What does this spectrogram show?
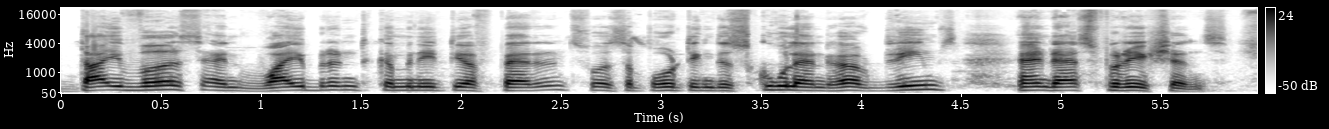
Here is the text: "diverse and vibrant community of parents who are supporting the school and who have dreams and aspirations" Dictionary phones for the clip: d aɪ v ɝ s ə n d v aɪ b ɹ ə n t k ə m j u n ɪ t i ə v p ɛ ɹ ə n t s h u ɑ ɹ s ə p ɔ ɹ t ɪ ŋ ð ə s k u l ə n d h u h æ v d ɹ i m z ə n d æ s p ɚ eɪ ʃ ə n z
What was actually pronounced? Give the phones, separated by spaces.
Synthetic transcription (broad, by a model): d aɪ v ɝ s ə n d v aɪ b ɹ ə n t k ə m j u n ɪ t i ə v p ɛ ɹ ə n t s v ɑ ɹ s ə p ɔ ɹ t ɪ ŋ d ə s k u l ə n d h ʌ d ɹ i m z ə n d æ s p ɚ eɪ ʃ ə n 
